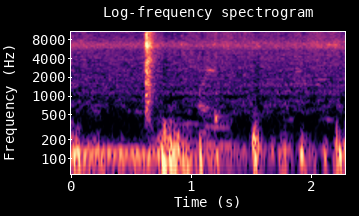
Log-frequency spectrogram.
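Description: A single sharp click, about two-thirds of a second in, over a low steady hum, with a man's voice briefly saying a word.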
